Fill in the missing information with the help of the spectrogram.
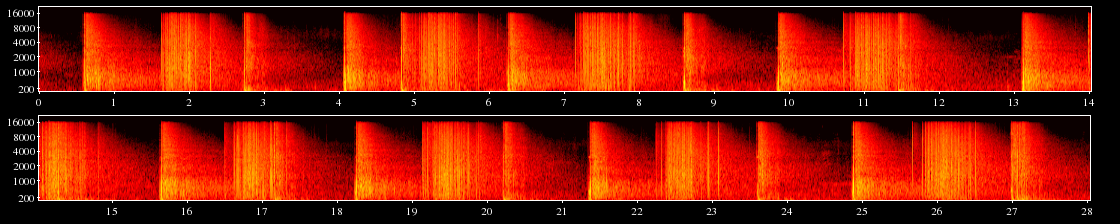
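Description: A multi-shot consumer fireworks cake firing its shots one after another, every two seconds or so: each a sharp bang trailed by a spell of crackling as the shell bursts.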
